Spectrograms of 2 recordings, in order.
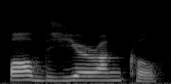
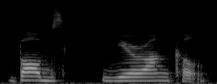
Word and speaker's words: Bob's your uncle: Bob's your uncle. Bob's your uncle. You'll notice that the S at the end of Bob's is pronounced as a Z, z, which blends nicely into y.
